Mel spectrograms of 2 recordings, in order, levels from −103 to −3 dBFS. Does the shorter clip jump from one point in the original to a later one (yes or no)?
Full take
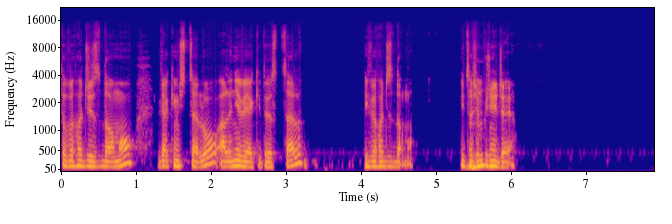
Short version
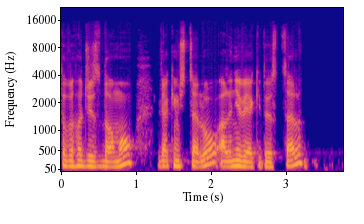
no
